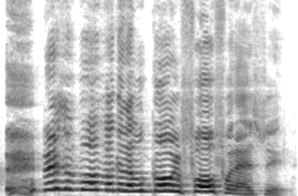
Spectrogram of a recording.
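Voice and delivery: high laughing voice. Real, not acted. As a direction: say it while cracking up. Laughing while speaking.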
